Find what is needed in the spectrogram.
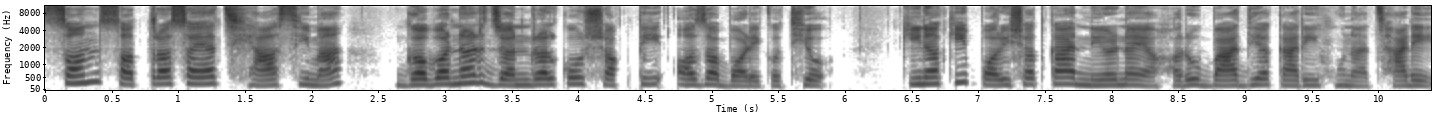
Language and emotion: Nepali, neutral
